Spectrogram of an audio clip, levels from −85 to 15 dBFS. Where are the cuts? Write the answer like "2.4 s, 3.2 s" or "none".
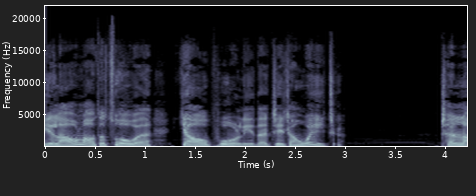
none

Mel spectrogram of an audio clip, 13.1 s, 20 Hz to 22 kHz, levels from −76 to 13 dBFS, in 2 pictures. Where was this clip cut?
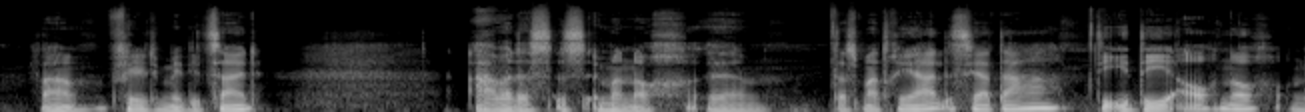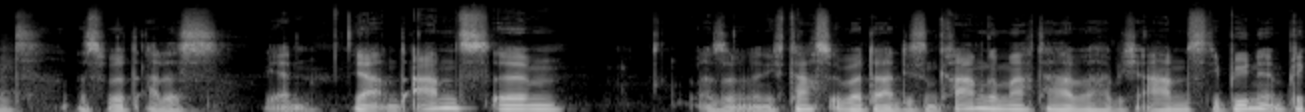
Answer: none

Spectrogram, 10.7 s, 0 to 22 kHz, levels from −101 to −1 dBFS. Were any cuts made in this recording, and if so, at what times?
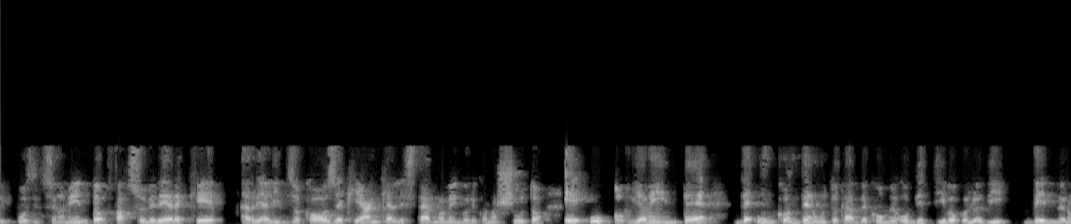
2.4 s, 5.6 s

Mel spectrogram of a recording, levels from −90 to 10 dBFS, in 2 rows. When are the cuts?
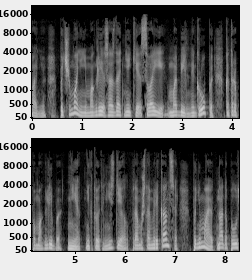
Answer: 4.8 s

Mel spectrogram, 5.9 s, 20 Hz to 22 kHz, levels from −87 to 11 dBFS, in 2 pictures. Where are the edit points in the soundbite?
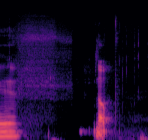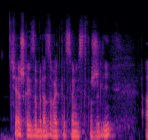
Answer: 3.5 s

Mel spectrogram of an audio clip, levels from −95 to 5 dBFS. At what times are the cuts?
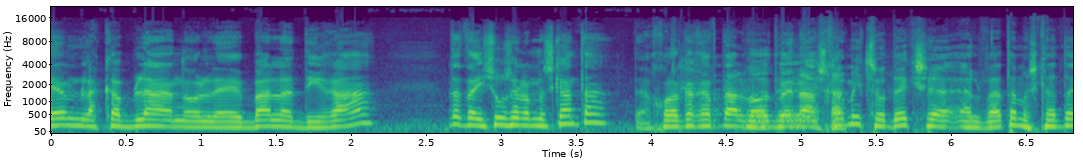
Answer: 2.7 s, 4.4 s

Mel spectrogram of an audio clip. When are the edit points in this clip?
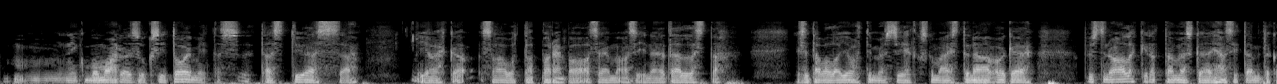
none

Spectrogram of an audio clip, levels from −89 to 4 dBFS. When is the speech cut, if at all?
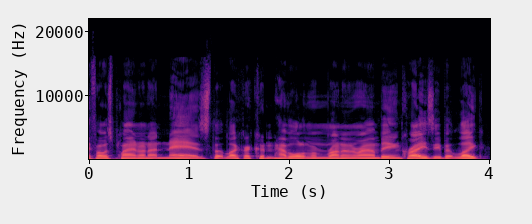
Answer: none

